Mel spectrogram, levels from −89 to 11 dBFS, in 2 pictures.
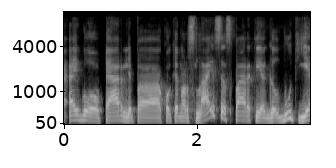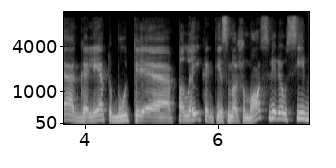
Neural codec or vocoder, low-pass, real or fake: none; 9.9 kHz; real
